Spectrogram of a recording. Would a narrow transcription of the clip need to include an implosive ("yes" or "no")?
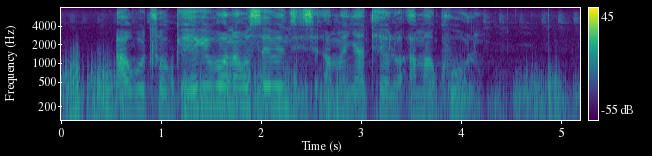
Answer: yes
